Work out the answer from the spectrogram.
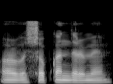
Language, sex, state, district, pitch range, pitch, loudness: Hindi, male, Arunachal Pradesh, Longding, 100-105 Hz, 105 Hz, -18 LUFS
